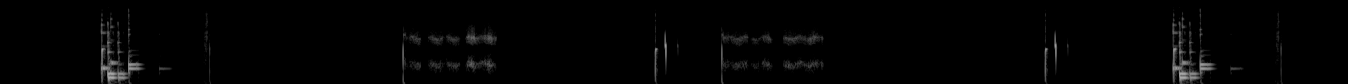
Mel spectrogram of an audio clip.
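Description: A handheld game's buzzer sounds for a wrong answer.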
